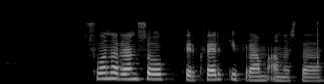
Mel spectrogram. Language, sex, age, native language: Icelandic, female, 40-49, Icelandic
